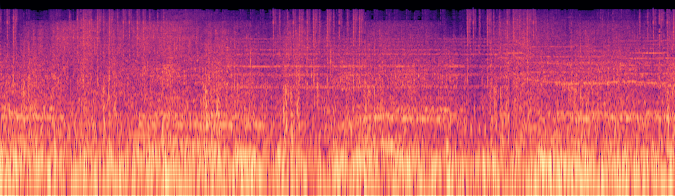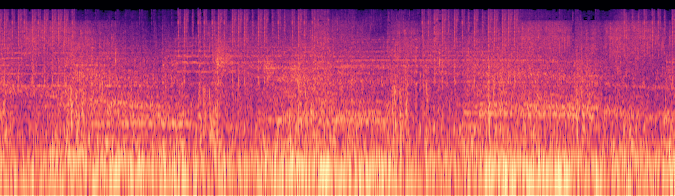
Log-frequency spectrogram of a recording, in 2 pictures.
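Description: Rapid video game shots pop and splatter.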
